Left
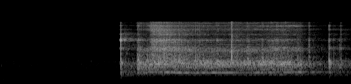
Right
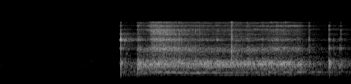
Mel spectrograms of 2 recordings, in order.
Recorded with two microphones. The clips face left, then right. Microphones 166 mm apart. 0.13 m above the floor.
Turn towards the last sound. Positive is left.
turn(degrees=-30)  # may be behind; listen again after turning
